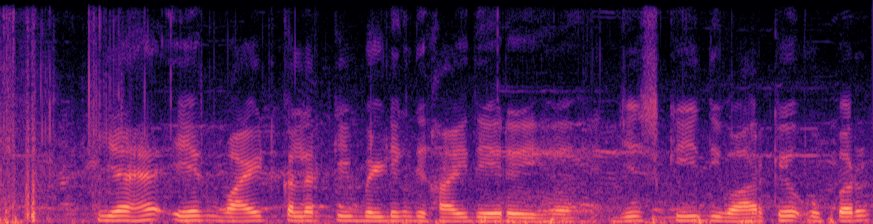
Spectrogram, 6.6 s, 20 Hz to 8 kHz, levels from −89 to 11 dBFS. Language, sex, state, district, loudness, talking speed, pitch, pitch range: Hindi, male, Punjab, Fazilka, -15 LUFS, 130 wpm, 150 Hz, 140-160 Hz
